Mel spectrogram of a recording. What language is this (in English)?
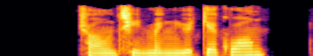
Cantonese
